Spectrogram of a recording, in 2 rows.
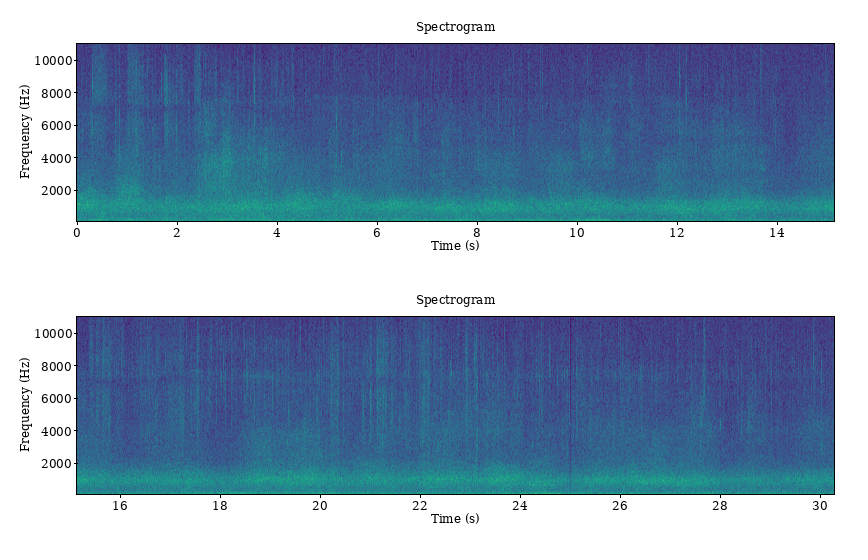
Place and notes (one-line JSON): {"title": "Montreal: Turcot Yards - Turcot Yards", "date": "2009-03-17 15:30:00", "description": "equipment used: Korg Mr 1000\nThis was taken on some abandon train tracks between to murals of graffitti, i walk towards some water falling from the Turcot Int. at the end", "latitude": "45.47", "longitude": "-73.60", "altitude": "25", "timezone": "America/Montreal"}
